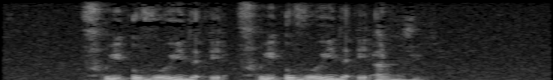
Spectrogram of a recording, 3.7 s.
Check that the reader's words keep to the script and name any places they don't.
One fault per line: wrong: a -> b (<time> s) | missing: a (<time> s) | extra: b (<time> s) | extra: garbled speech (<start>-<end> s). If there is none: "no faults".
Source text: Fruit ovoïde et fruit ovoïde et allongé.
no faults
